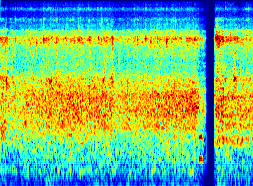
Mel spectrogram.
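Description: Heavy rain falling steadily, a dense even hiss. It breaks off for a moment just after four seconds.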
